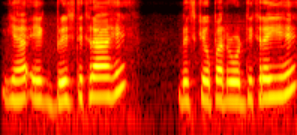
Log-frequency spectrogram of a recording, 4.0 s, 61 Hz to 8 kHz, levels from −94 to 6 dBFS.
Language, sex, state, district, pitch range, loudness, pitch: Hindi, female, Chhattisgarh, Sukma, 215-245 Hz, -20 LUFS, 225 Hz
